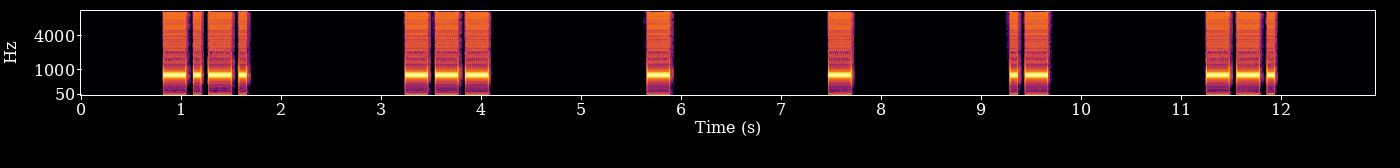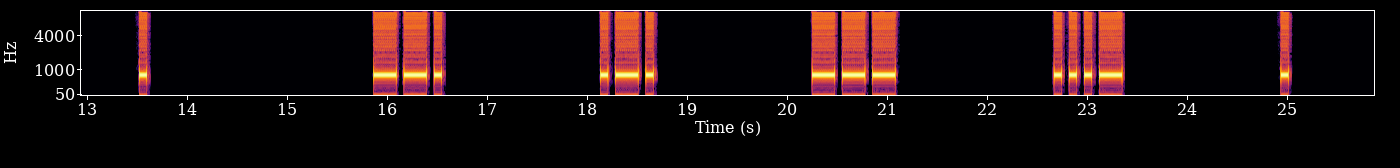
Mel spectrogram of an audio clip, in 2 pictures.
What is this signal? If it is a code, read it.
Morse code, heard as a keyed tone, about 16 wpm, spaced as for 5 wpm, 800 Hz. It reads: COTTAGEGROVE
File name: CW Code Groups @5WPM / fromSM's / Cities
